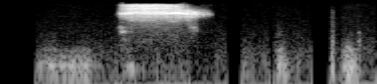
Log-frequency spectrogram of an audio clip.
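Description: One short, high hiss lasting about half a second, a little under a second in, over otherwise faint room sound.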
